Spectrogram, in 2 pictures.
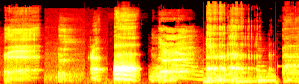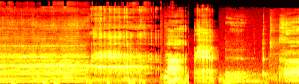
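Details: Female burping compilation: a run of loud, rumbling belches, some long and drawn out, with brief pauses and faint background music; burping.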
